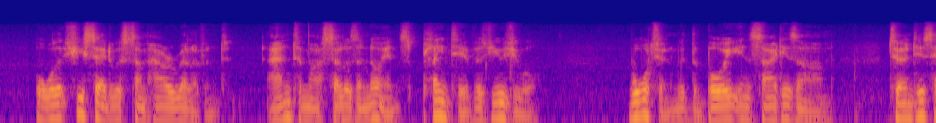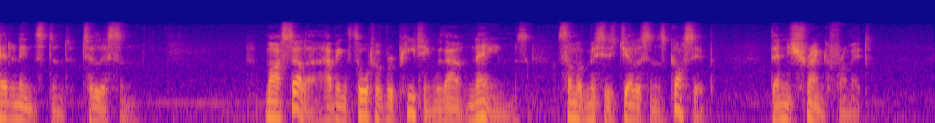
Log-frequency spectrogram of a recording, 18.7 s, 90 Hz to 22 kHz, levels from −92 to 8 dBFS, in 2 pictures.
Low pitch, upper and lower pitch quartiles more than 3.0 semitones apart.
Yes: very low, 95 Hz; average, 4.4 semitones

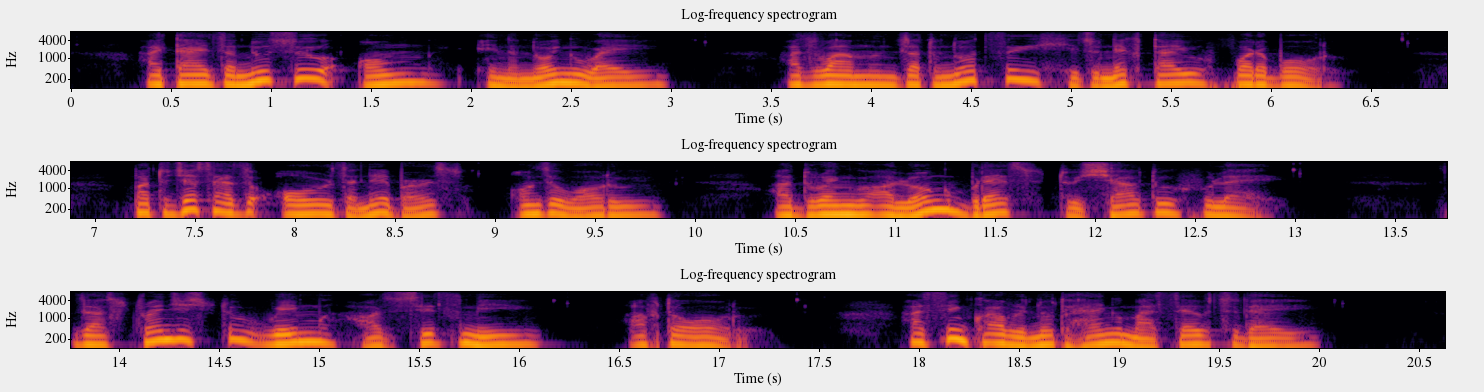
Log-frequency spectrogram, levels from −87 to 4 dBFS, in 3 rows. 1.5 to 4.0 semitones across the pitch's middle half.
Yes: average, 3.5 semitones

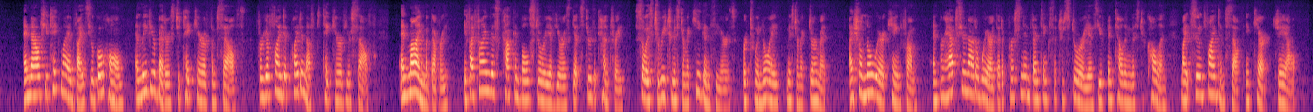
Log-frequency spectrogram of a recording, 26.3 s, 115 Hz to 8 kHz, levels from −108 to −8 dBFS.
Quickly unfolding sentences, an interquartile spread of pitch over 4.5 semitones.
Yes: fast, 210 wpm; average, 5.0 semitones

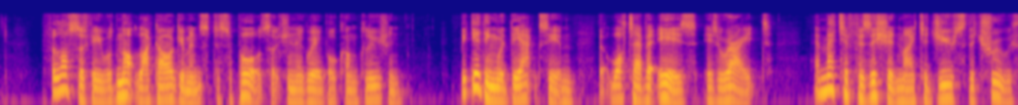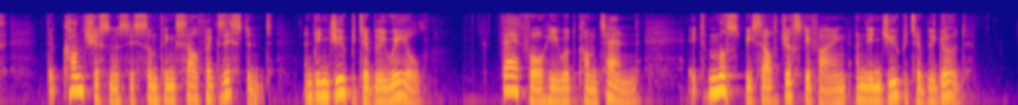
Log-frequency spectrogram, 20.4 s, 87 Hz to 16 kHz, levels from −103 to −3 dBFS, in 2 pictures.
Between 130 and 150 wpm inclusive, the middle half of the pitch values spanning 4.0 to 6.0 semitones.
Yes: average, 140 wpm; average, 4.9 semitones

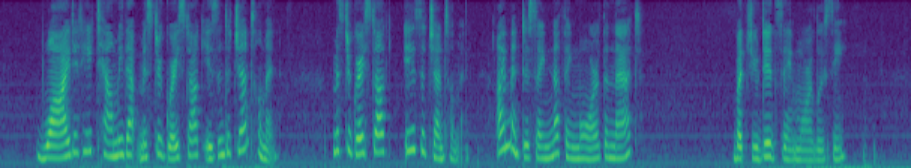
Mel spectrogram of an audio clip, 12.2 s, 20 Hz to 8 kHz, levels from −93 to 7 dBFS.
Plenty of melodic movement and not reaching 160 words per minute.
Yes: wide, 6.6 semitones; average, 150 wpm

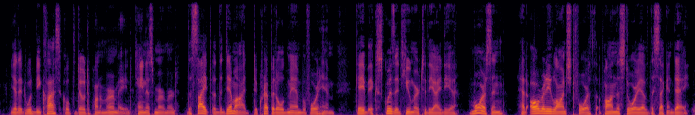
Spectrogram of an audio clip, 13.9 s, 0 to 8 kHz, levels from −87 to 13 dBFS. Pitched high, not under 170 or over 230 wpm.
No: low, 110 Hz; average, 175 wpm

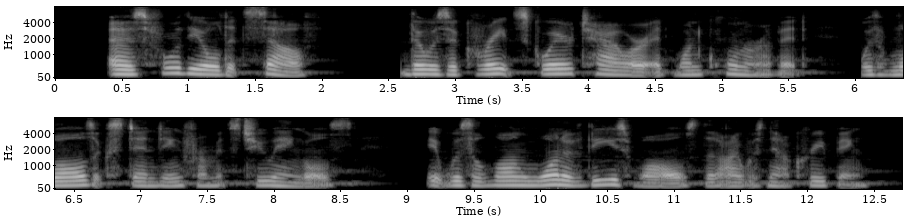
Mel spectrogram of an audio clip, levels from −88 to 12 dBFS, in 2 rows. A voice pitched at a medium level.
Yes: medium, 180 Hz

